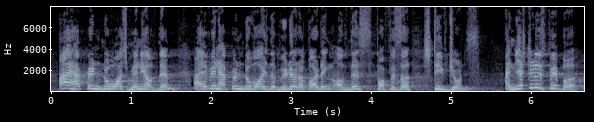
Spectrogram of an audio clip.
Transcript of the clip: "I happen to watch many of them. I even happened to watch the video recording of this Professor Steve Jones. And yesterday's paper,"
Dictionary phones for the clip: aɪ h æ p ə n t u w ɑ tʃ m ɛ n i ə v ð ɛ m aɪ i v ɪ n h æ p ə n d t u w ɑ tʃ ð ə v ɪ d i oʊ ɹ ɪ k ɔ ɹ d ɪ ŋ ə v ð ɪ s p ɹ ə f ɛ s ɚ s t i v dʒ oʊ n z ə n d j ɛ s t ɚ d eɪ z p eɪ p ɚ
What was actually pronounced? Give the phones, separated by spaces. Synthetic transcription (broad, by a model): aɪ h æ p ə n t u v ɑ tʃ m ɛ n i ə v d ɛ m aɪ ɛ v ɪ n h æ p ə n d t u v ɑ tʃ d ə v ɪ d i oʊ ɹ ɪ k ɔ ɹ d ɪ ŋ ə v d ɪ s p ɹ ə f ɛ s ɚ s t i v dʒ oʊ n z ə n d j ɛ s t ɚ d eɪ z p eɪ p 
